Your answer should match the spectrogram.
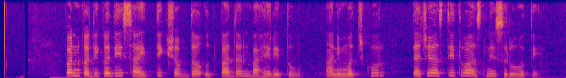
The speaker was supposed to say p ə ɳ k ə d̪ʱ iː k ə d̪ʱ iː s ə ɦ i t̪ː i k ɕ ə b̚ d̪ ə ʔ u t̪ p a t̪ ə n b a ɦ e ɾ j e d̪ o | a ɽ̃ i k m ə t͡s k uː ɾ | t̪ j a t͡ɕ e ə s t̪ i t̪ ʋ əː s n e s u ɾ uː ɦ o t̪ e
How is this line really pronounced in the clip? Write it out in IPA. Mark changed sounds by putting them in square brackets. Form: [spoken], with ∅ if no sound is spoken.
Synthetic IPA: p ə ɳ k ə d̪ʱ iː k ə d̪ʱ iː s [a] ɦ i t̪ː i k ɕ ə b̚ d̪ ə ʔ u t̪ p a [d̪] ə n b a ɦ e ɾ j e [t̪] o | a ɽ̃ i [∅] m ə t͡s k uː ɾ | t̪ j a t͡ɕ e ə s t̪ i t̪ ʋ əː s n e s u ɾ uː ɦ o t̪ e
